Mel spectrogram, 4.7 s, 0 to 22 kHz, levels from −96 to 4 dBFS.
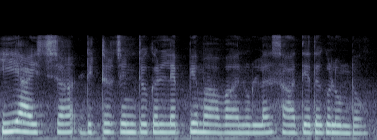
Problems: none marked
